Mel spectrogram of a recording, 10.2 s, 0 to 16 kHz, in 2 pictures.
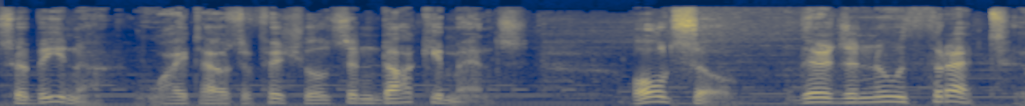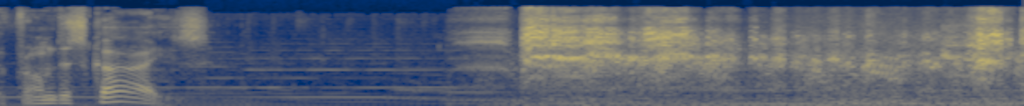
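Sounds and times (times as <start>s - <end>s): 
speech: 0.0s - 6.2s, 7.4s - 8.0s
flock of seagulls squawking and crying: 7.4s - 10.2s.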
